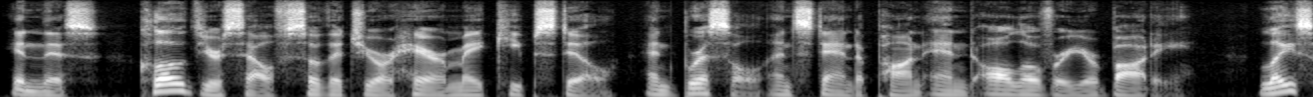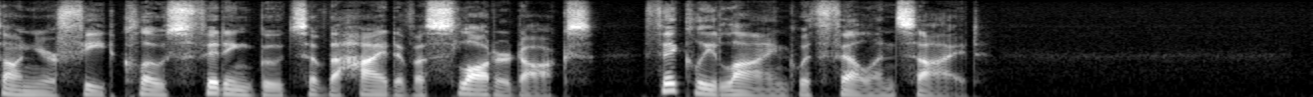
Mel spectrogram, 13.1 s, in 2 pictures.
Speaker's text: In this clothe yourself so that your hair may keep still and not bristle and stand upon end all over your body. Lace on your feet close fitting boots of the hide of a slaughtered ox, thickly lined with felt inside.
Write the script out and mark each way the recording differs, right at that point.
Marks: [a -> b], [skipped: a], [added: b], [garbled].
In this clothe yourself so that your hair may keep still and [skipped: not] bristle and stand upon end all over your body. Lace on your feet close fitting boots of the hide of a slaughtered ox, thickly lined with [felt -> fell] inside.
